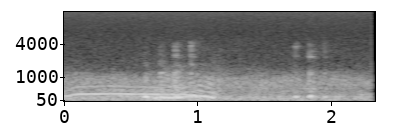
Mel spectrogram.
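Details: Goat from a herd of thirteen kept with a buck, ten of them having given birth, at Al-Arfa in Taif; one quavering mid-pitched bleat holds level then dips, followed by faint clicks over a low background rumble.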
